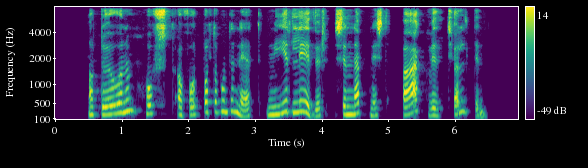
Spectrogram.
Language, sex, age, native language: Icelandic, female, 40-49, Icelandic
